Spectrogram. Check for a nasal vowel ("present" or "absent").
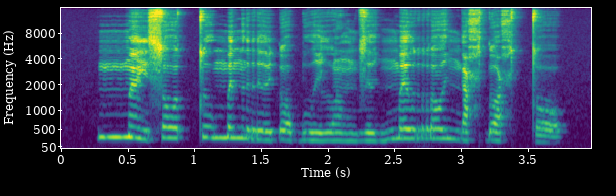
present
